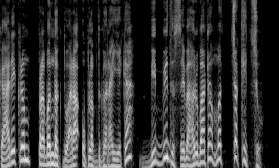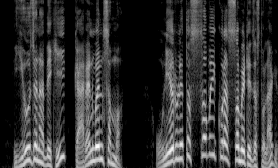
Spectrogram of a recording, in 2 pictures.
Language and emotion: Nepali, surprised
